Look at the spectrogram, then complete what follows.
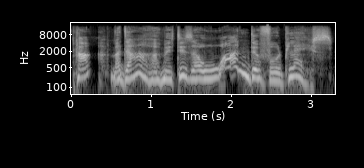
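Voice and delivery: slow, savoured enthusiasm in a French driver's voice; enthusiastic. A narrator's reading. Driver tells Hilary about the hospital, enthusiastic. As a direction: gush with pride, stretching the words. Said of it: "the driver said with enthusiasm".

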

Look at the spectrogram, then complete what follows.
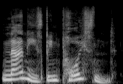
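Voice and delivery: put-on high, loud girlish thrill; delighted by the news; excited. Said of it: "Her eyes shone with excitement".

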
